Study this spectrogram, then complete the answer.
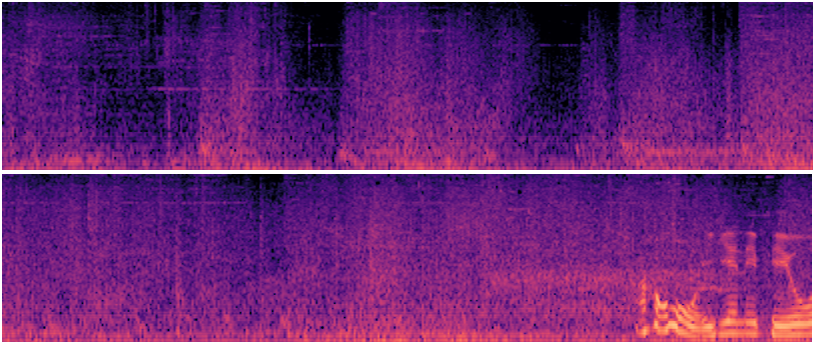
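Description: Game sound effects of spells and blasts crackle and whoosh.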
